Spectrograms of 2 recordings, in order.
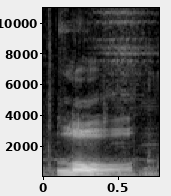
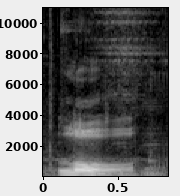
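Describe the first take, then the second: First: The word is said like 'lore'. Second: The same.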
